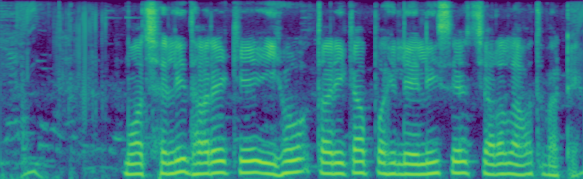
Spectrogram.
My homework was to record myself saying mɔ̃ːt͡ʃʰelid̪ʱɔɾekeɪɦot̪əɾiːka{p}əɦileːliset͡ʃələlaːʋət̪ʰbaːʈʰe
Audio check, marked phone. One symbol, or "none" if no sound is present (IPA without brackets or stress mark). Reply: p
